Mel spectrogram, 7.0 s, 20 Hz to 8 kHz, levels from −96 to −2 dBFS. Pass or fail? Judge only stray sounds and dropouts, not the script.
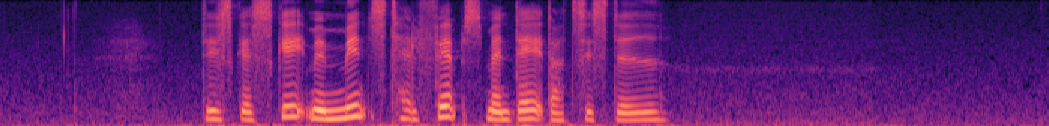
pass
